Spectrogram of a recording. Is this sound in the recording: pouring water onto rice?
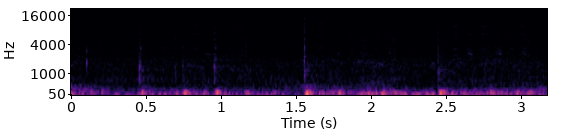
no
